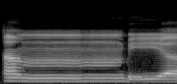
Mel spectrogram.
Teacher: تنوین یا نون ساکن کے بعد بے آ جائے تو آواز میم میں بدل جائے گی اور وہاں پر غنہ بھی کریں گے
